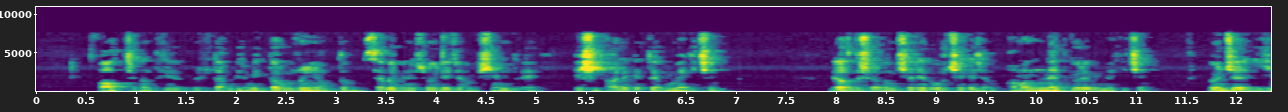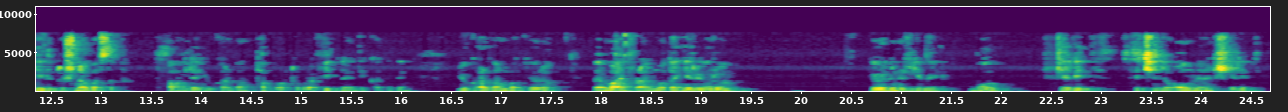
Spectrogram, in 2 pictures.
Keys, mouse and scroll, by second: 0.6-4.1 middle drag, 12.3 KP_7, 18.1 click, 19.4-19.9 scroll up 3, 20.4 shift+middle click.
